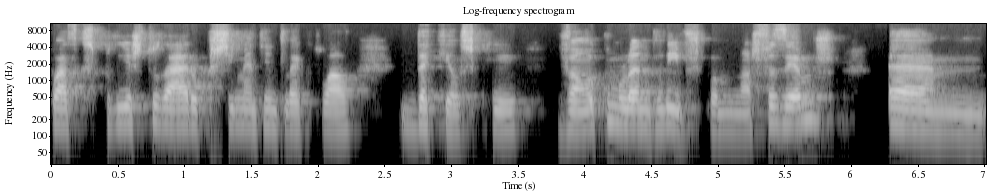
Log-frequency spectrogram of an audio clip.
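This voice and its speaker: A woman's very deep, low voice in a dark, mellow tone, with a European Portuguese accent, fairly even intonation and a moderate pace. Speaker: institute director hosting a lecture. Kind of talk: formal introduction speech. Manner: hesitant, many fillers.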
